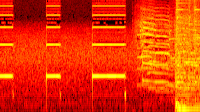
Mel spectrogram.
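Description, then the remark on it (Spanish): The midnight time signal of the radio station Nacional during the holiday season, marking the moment to celebrate and toast: two short, steady, mid-pitched tones and a longer final one, then a burst of warbling, rising tones and a loud wash of noise. “Durante décadas, la radio le dijo a miles de familias que era el momento de festejar.”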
